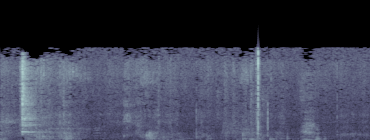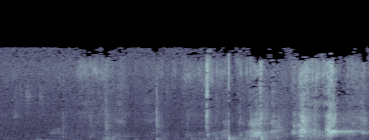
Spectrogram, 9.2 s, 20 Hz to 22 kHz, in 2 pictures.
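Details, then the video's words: Two Old English Bulldogs, one 11 weeks and one 20 months old, playing tug of war indoors: short rough growls and yips in scattered bursts, with scuffling, thumps and a person speaking. "Playing Tug Of War"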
